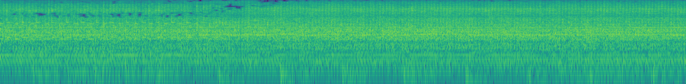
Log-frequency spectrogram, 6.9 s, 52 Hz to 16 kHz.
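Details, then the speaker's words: Small engine started after a long fuel test on 14–15-month-old pump gas with no additive, tank about half full, after quite a few pulls: even, busy, buzzy run with no misses or knocks. Normal running. "so 14 15 month old pump fuel no additive at all and it started took quite a few pulls but it did start wow that was a shocker"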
